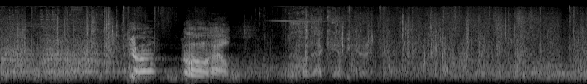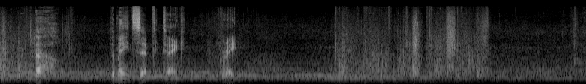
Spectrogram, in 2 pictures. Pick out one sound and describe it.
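Footsteps crunch on a littered floor.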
